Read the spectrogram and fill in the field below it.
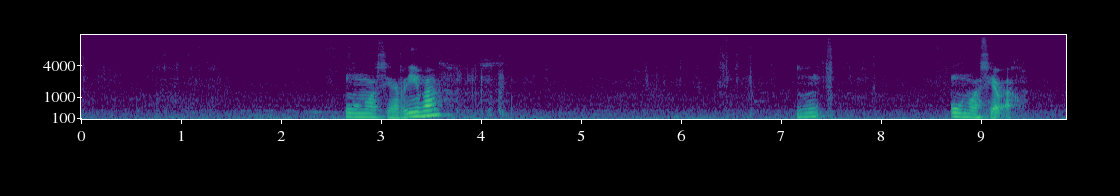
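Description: An elastic bandage rustles softly as it is wrapped around a leg.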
